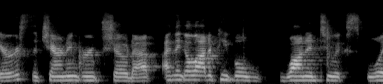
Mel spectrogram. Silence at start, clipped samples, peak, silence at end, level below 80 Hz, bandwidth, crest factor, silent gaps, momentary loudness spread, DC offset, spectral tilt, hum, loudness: 0 s; under 0.1%; -8 dBFS; 0 s; -64 dBFS; 12 kHz; 18 dB; 2.76-2.80 s; 9 LU; under 0.1%; -4.5 dB/octave; none; -25 LUFS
